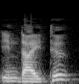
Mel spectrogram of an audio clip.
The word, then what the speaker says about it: indict: 자, indict. 그 다음에 indicate는 나타내다, 가리키다라는 뜻이고, 그 다음, indict. 얘가 이제 참 대책 없지. 얘랑 얘가 발음이 사실상 똑같단 말이야. C가 묵음이 돼버리니까.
